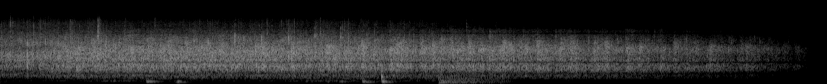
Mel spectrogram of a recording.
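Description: Large audience applauding: a dense, steady crackle of many hands clapping that slowly fades away over the last few seconds.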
